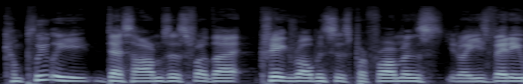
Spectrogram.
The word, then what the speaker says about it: Craig Robinson: He's Craig. American, so it's Craig Robinson.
